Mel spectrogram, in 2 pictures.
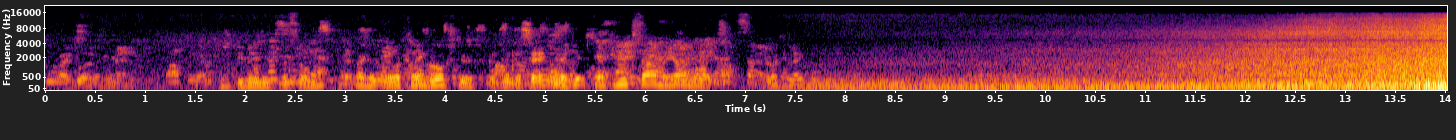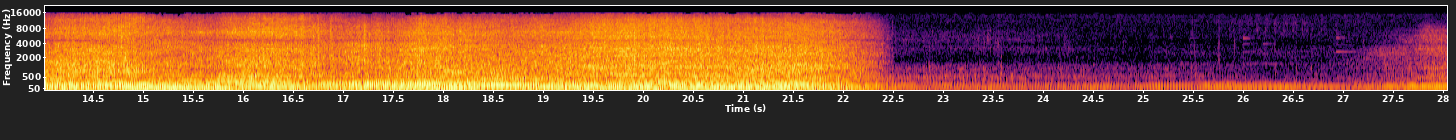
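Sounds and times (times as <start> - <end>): broad rushing noise: 8.0 - 22.5.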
